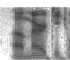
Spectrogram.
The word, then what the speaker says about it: Meritage: And shouldn't be pronounced as if it were French, because it's not a French name. It's Meritage.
